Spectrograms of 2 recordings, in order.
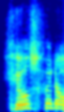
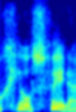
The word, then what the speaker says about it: geosfera: Geósfera o geosfera, ¿no? En algunos casos se expresa de las dos maneras. Esto va sin tilde, ¿no? Y nosotros lo pronunciamos a veces con tilde.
